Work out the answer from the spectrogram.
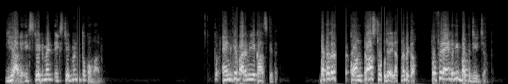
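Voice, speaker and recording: A man gives a grammar lecture at a headlong pace. His voice sits high and sounds a little husky. The sound is dry and close, with no room around it. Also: big pitch swings, no room sound. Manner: rapid and explanatory, addresses students as "beta", often asks "theek hai?". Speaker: English grammar teacher. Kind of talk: classroom lecture in Hindi mixed with English.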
